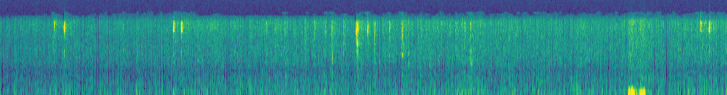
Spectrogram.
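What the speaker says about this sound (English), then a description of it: "I can click on the corresponding icon and click directly on the image to collect my observation" A computer mouse clicks sparsely and faintly while a user marks observations on imagery in ArcGIS Excalibur: single light clicks spaced a second or more apart over a quiet hiss, with one slightly heavier knock near the end.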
